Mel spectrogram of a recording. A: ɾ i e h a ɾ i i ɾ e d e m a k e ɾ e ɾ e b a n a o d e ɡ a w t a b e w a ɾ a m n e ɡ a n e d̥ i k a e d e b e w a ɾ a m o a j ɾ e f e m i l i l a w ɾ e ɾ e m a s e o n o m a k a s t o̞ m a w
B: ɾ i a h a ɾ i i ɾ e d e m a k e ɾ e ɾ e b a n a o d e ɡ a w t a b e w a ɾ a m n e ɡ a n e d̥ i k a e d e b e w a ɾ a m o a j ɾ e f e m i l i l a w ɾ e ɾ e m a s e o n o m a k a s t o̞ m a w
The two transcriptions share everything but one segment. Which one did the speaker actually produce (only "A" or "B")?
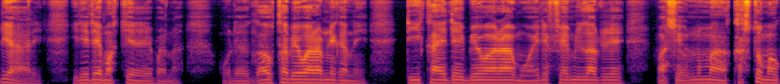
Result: B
